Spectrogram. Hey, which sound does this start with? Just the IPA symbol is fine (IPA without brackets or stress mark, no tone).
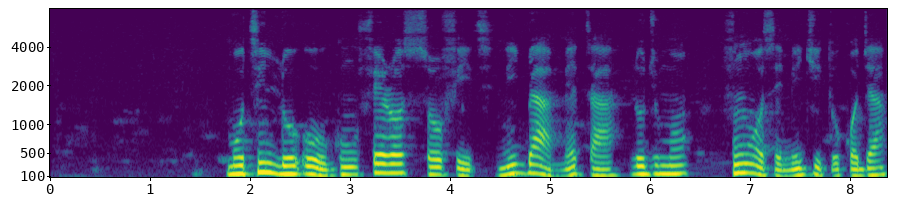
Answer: m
